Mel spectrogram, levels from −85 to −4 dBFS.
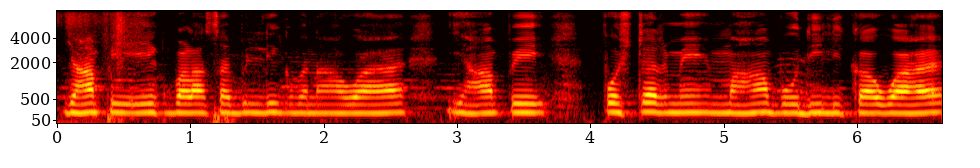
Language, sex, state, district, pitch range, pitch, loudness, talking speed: Magahi, male, Bihar, Gaya, 185-195 Hz, 190 Hz, -33 LUFS, 155 wpm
